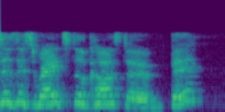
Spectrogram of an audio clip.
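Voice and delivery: put-on seventies advertisement child voice. Describing a kid he met in line, speaker does a 70s commercial kid voice. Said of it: "he's like a commercial from the 70s".

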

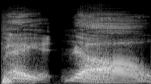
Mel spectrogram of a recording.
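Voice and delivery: very loud, booming, raspy, swooping yell. Acting out Batman arriving to demand a fine: Batman voice. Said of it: "Batman shows up, and he's like".

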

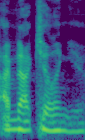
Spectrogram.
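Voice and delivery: whispering voice. Acting out a character's actions in a game: whispering. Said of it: "the whole time I'm whispering".

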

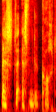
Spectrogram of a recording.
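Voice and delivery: ordinary delivery

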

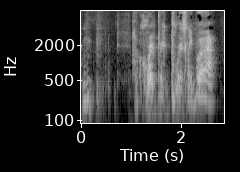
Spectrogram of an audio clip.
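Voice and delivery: slow, phlegm-clogged, throaty voice. Showing what Nick Nolte sounds like, pushing phlegm: Nick Nolte impression. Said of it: "That's what Nick Nolte sounds like".

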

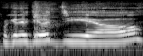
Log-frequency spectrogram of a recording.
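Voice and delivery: put-on Hollywood-style accent. Mocking how Hollywood people talk when they're working, in a Hollywood accent. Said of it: "that's like the accent of Hollywood right now".

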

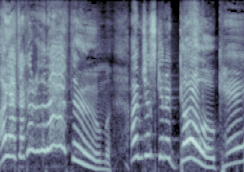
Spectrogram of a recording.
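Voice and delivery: very high, very loud, shrill, drawn-out screamed outburst. Retelling how a woman screamed at a man who refused her entry without a ticket. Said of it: "she just screamed".

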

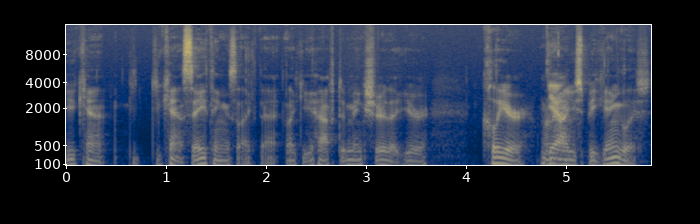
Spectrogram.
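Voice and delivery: normal talking voice

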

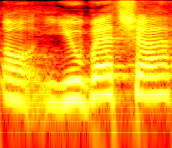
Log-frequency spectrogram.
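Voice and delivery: bad put-on Fargo accent, pitched high. In a tabletop game, a player voices a character sending a package: bad Fargo accent. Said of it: "That's Fargo".

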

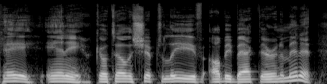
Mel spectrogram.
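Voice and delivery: ordinary talk

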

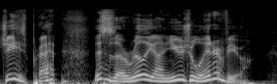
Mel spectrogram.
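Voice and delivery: put-on sarcastic, mocking tone, jittery and nervous underneath. Retelling what a man told the interviewer during a tv interview; quoting a mocking remark. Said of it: "Like mockingly".

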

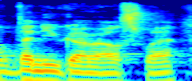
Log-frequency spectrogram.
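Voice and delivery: normal talking voice

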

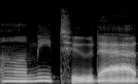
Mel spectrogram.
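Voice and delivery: acted, very slow, tender, sorry, loving sympathy. Recalling how a woman said it to her dad, retelling it in a loving way. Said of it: "she really felt bad and it was said in a well, very loving way".

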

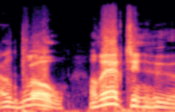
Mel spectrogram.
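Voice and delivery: mock hissy fit. Recounting an actor annoyed by a man on his phone, imitating a hissy fit. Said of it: "he gets a bit of a hissy fit".

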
